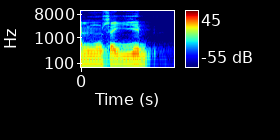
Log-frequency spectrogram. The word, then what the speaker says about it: المسيب: المسيب.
